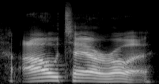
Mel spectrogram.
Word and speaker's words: Aotearoa: word here i don't even know how to pronounce it a-o-t-e-a-r-o-a aotearoa okay aotearoa yes land of the long white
